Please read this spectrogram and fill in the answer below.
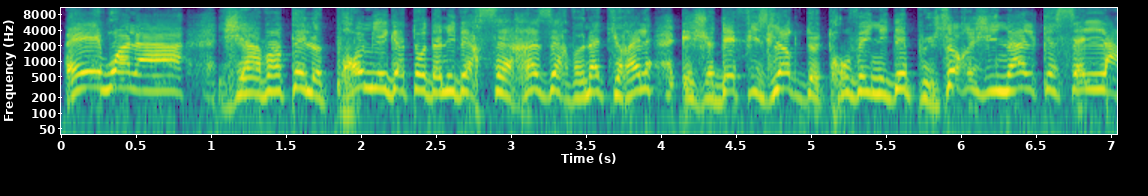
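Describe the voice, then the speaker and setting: A woman's voice: high voice, brisk, gravelly, pushed and bright, heavily acted. A woman voicing a cocky, stubborn, grumbling young creature in a French cartoon dub. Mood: boastful.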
